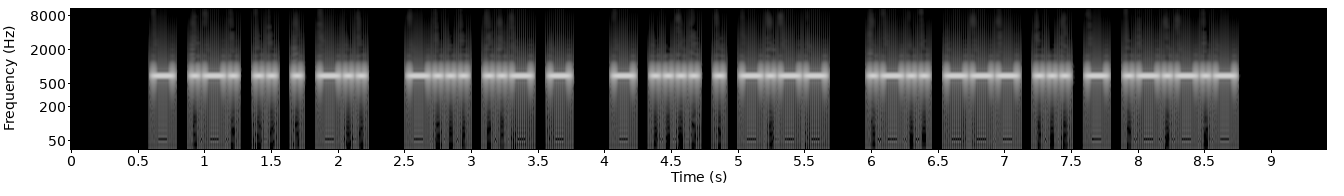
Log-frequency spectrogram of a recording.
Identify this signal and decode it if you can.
Morse code, heard as a keyed tone, about 25 wpm, 700 Hz. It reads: TRIED BUT THEY LOST.
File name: practice / 25wpm / Sentences with 2-Word Phrases - 25wpm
